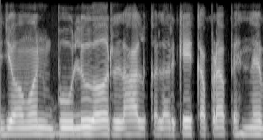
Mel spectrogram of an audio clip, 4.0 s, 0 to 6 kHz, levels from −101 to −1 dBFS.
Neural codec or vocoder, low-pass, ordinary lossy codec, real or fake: none; 5.4 kHz; none; real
